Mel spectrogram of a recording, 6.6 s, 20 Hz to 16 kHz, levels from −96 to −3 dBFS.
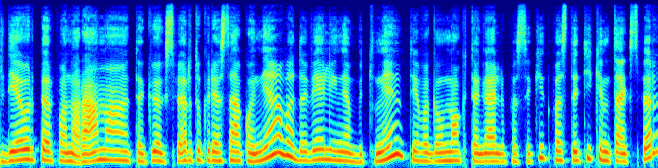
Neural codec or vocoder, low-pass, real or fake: autoencoder, 48 kHz, 32 numbers a frame, DAC-VAE, trained on Japanese speech; 14.4 kHz; fake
